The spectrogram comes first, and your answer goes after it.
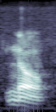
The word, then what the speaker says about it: Nyo: That's supposed to be pronounced no.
